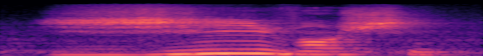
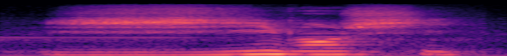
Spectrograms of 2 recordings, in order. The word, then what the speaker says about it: Givenchy: Givenchy. Girafe. Ensuite, on a le son en. Givenchy. Le son ch. Ch. Suivi du Y qui se prononce comme un I.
